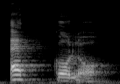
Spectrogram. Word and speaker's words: eccolo: pronoun to the end it becomes echo me eccolo eccolo egg Kochi so that stress stays on the first syllable alright so that's about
